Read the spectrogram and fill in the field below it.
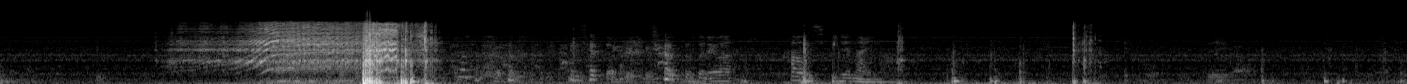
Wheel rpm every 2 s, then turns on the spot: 10, 160, 20, 0, 0, 0, 0.
4-6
